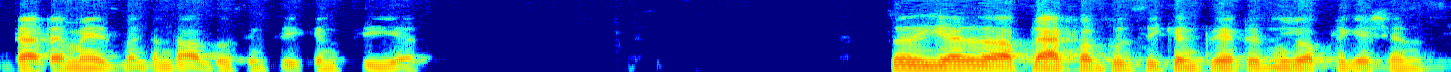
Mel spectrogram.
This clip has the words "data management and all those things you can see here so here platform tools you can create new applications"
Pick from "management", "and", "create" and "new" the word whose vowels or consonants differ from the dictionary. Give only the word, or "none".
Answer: management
